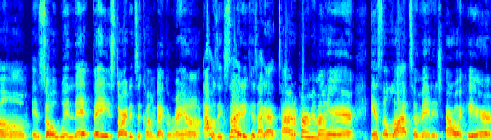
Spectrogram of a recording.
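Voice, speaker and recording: Speaking in a Southern US accent, a woman with a fairly high voice and lively intonation talks with hardly any pauses. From Mississippi. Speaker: interviewer. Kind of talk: interview.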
